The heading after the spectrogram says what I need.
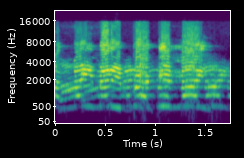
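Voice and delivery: high, pleading mother's cry. Acted. Mother begging her daughter to stay, high pleading cry. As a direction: beg her daughter not to go, high and urgent.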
